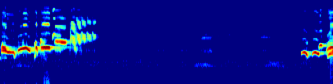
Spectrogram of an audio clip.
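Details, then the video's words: Mellow caroling phrase of a common blackbird, low fluty whistles running into a high scratchy twitter, followed by about four seconds of quiet and the start of another phrase. "Bird Song - Common Blackbird"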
